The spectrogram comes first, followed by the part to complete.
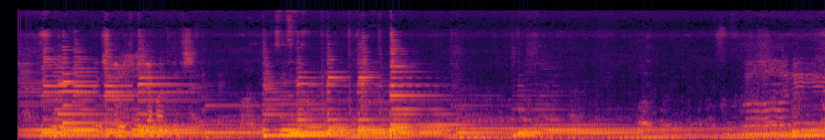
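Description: Acoustic guitars playing the instrumental introduction of a bolero: a picked melody over chords, with quick plucked notes that thin out about halfway through into long ringing notes.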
